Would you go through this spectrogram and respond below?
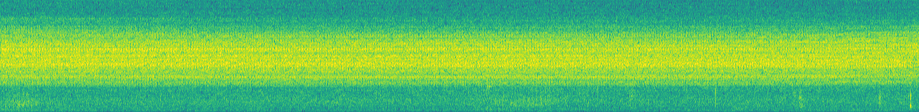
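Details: A dense summer insect chorus, mostly cicadas, fills the recording with a continuous high-pitched hiss-like drone; faint scattered clicks sit beneath the steady buzz.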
